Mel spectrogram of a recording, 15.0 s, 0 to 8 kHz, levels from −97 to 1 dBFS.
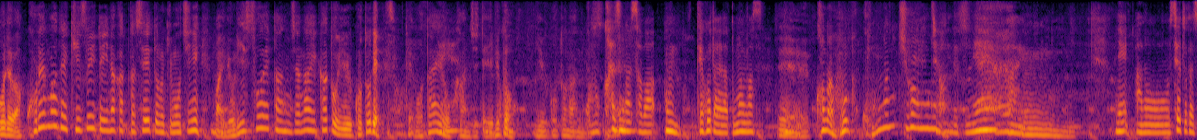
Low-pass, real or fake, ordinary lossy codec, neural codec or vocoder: none; fake; none; codec, 16 kHz, 4 kbps, FreqCodec, smaller model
